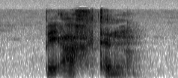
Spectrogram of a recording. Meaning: 1. to note, notice, observe 2. to mind, heed
- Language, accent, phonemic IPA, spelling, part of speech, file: German, Austria, /bəˈʔaχtn̩/, beachten, verb, De-at-beachten.ogg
